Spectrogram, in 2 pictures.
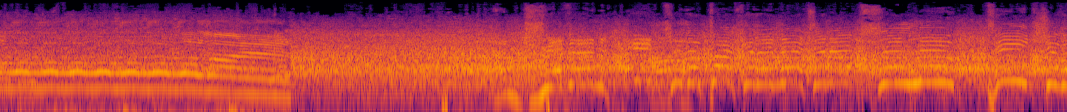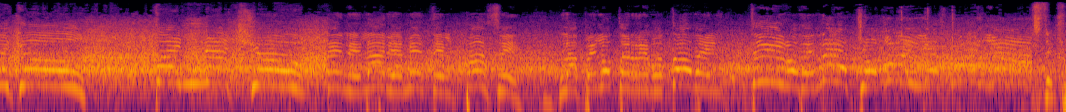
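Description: A football commentator's long, held goal cry falls in pitch and breaks off about two seconds in. It is followed by fast, excited shouted commentary over stadium crowd noise, celebrating a goal.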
